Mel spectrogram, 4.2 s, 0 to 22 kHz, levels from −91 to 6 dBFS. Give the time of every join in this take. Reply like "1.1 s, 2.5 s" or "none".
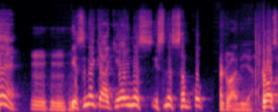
3.1 s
